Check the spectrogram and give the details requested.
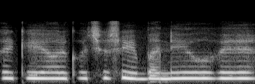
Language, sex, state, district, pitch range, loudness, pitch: Hindi, female, Madhya Pradesh, Bhopal, 275-285 Hz, -11 LUFS, 280 Hz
